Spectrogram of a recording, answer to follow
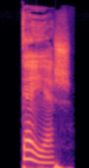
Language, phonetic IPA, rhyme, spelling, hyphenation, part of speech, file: Hungarian, [ˈtɛjːɛʃ], -ɛʃ, teljes, tel‧jes, adjective, Hu-teljes.ogg
- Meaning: 1. entire, full, total 2. complete 3. -ful (the quality expressed by the first part of the compound word)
